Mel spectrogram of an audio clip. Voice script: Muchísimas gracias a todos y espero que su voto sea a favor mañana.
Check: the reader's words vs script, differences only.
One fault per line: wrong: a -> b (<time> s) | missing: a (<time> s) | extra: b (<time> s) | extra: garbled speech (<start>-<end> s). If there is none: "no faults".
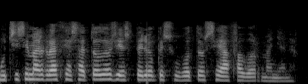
no faults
